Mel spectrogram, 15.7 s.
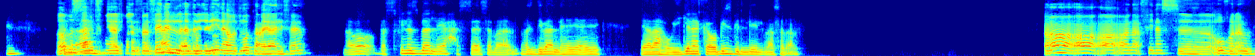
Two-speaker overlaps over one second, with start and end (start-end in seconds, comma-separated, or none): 0.8-2.8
